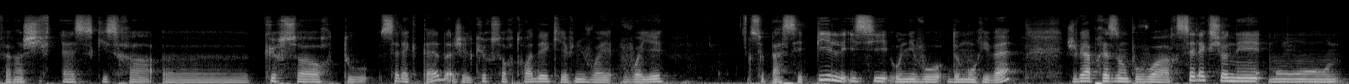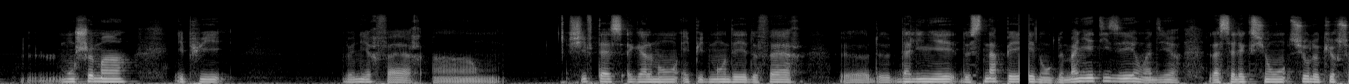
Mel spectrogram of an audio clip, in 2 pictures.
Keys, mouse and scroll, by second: 4.4-5.1 scroll up 2, 5.1 middle click, 6.3 z, 6.5-7.1 scroll up 3, 7.4 middle click, 10.4 right click, 11.2 middle click, 12.1-13.6 scroll down 7, 13.7 KP_1, 18.9 shift+s.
